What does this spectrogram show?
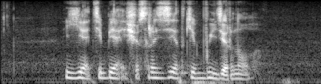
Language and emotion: Russian, angry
